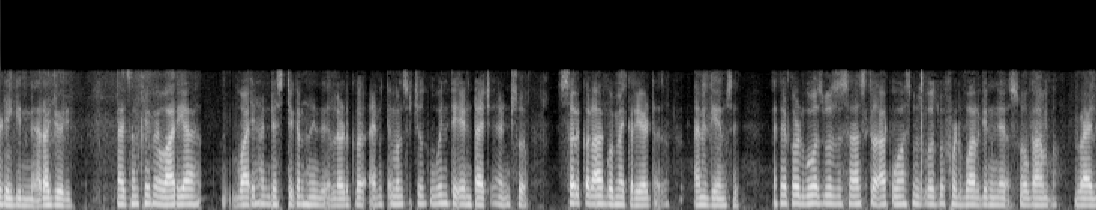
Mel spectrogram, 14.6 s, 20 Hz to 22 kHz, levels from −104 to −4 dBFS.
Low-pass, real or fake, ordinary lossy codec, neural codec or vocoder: 5.4 kHz; fake; none; codec, 16 kHz in and 24 kHz out, 1.1 kbps, FireRedTTS-2 codec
